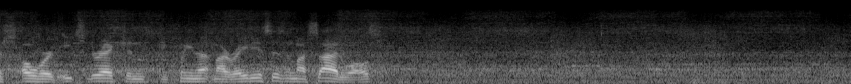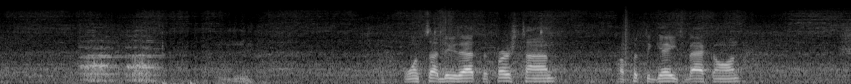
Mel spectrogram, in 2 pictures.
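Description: A middle-aged man speaks calmly and clearly, close by.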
